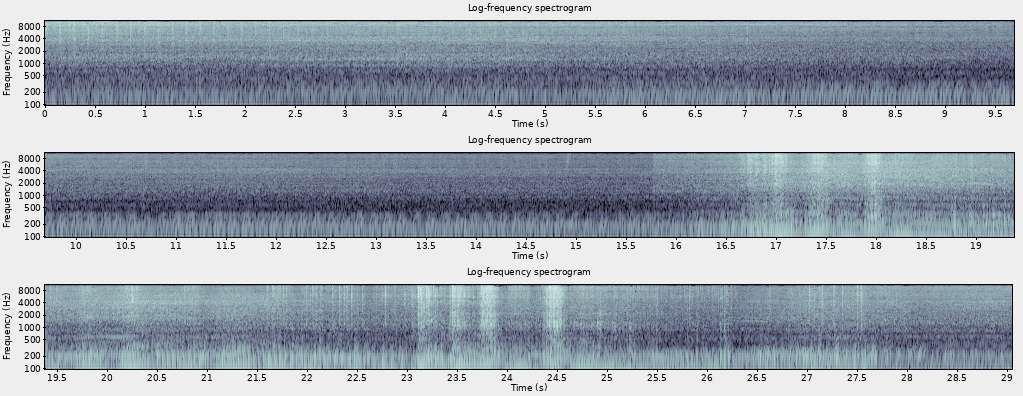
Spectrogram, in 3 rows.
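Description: V8 engine in a 1946 Ford pickup running through short open headers: it idles steadily, then is revved in a string of throttle blips from a little past halfway until near the end, before settling back to idle.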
